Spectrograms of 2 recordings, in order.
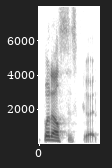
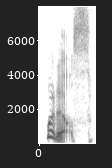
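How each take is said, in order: First: Said in the usual way. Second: What else, breathed out in a whisper. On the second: Real, not acted. Vlogger musing to viewers in a whisper. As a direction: whisper it to yourself, thinking.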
